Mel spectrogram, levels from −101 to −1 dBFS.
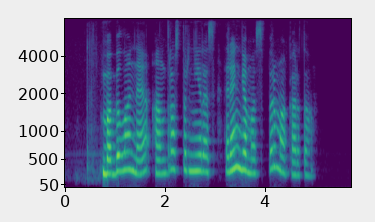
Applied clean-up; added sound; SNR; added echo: none; none; none; none.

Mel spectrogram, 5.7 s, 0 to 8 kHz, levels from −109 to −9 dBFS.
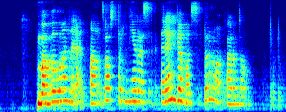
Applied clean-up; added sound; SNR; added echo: neural mask model DeepFilterNet 3.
